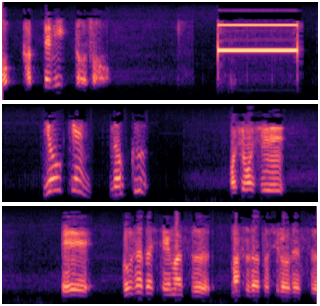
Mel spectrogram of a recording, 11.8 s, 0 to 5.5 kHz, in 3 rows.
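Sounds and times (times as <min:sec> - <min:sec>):
answering machine beep: 0:02.7 - 0:03.8
speech: 0:04.5 - 0:05.8, 0:06.8 - 0:07.6, 0:08.7 - 0:11.8.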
